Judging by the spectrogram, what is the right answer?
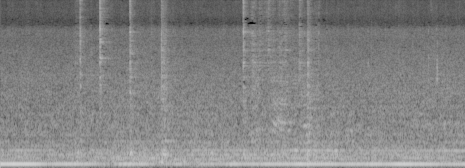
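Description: Steel kitchen utensils clinking: a spatula and lid knocking against a lidded steel kadai several times, and the lid lifted off near the end, over a steady low hum.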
